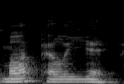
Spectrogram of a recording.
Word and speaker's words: Montpellier: this Montpellier, which I did learn how to pronounce Montpellier.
